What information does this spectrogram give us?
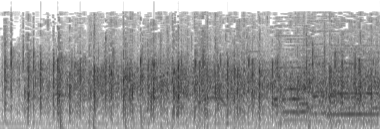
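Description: Audience applause welcomes a performer onto the stage at a show with a house orchestra: a dense, steady wash of many hands clapping, holding at an even loudness from start to finish.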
